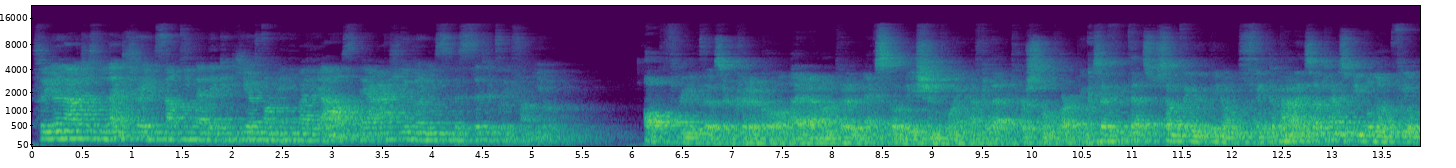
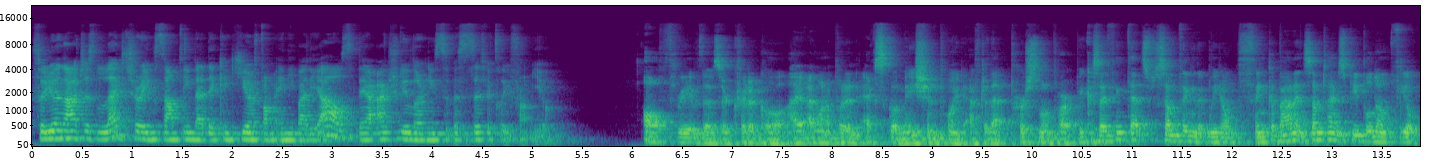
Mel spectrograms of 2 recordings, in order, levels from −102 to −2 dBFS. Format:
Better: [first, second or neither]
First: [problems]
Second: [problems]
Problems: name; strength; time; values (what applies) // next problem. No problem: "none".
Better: second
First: room echo; strong; dies away in 1.3 s // off-mic speech; far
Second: room echo; slight; dies away in 0.5 s // off-mic speech; somewhat distant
